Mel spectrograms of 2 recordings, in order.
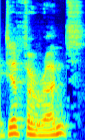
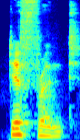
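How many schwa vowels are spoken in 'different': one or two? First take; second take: two; one. First: Both unstressed vowels are reduced to schwa. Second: Only one unstressed vowel is reduced to schwa. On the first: "then they have two, a schwa and a schwa" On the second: "They may only give you the schwa here"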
